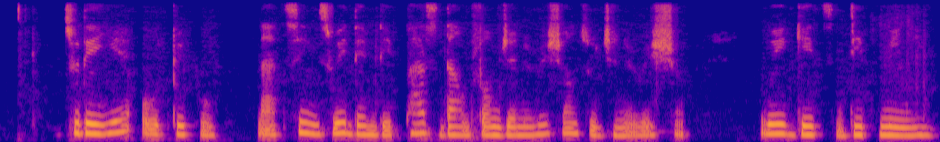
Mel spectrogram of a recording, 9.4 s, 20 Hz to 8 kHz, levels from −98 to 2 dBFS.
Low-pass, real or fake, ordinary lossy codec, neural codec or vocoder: 7.2 kHz; real; AAC, 48 kbps; none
